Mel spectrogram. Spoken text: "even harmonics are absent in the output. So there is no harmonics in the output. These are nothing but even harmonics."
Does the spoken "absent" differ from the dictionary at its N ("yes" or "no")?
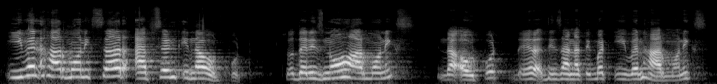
no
